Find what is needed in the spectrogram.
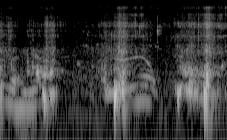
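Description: A nilgai splashing and sloshing as it moves in a muddy water-filled drain, with people's voices talking over it.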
